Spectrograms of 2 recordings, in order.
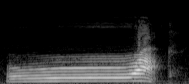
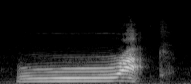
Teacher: notice how my lips are coming forward and my tongue moves back in my mouth, and I push out the R sound. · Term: American R sound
